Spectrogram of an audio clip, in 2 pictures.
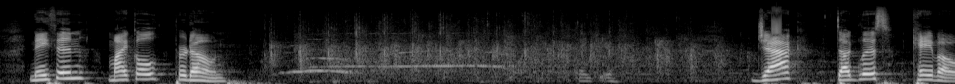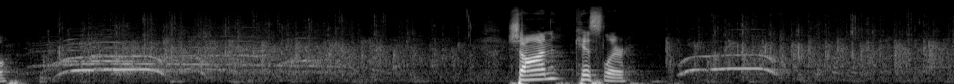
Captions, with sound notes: Nathan Michael Pardoen. (everyone clapping) Thank you. Jack Douglas Cavo. (everyone cheering) Sean Kissler. (everyone cheering)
